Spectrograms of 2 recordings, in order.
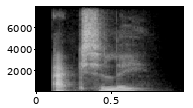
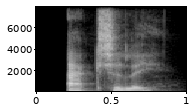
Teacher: the final two syllables are really close together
